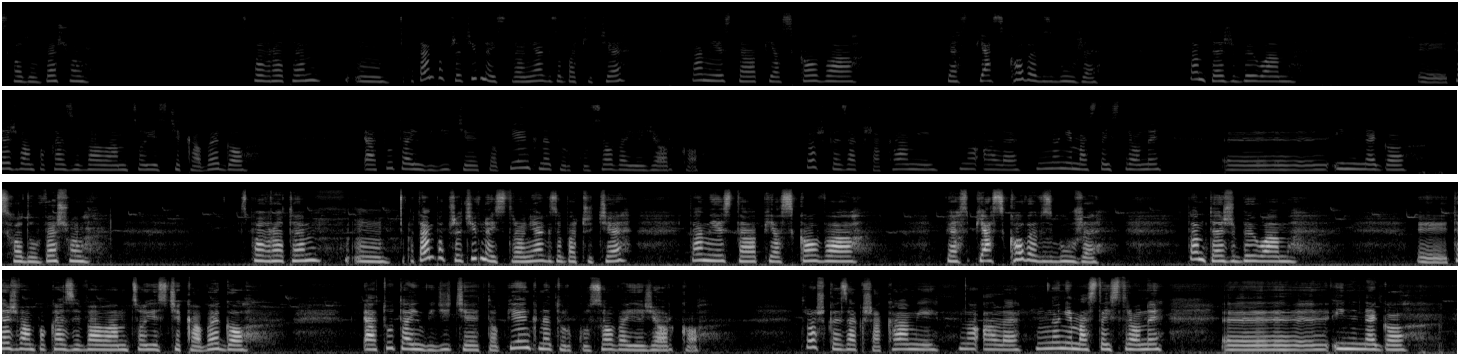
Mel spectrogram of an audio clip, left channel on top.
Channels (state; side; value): quieter; left; 25.7 dB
